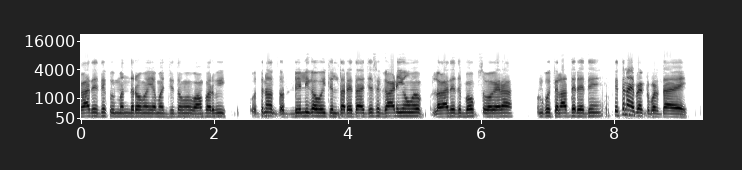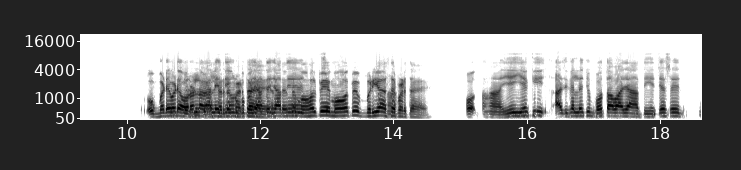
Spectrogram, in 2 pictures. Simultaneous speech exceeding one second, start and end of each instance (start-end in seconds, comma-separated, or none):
10.6-12.7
